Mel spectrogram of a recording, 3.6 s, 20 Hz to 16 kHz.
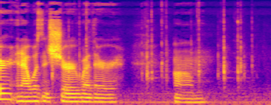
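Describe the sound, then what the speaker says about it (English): Arrow keys on a computer keyboard tapped while playing Roblox on a Raspberry Pi 5, light clicks scattered after a person speaks briefly near the start. "let me use the arrow keys"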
